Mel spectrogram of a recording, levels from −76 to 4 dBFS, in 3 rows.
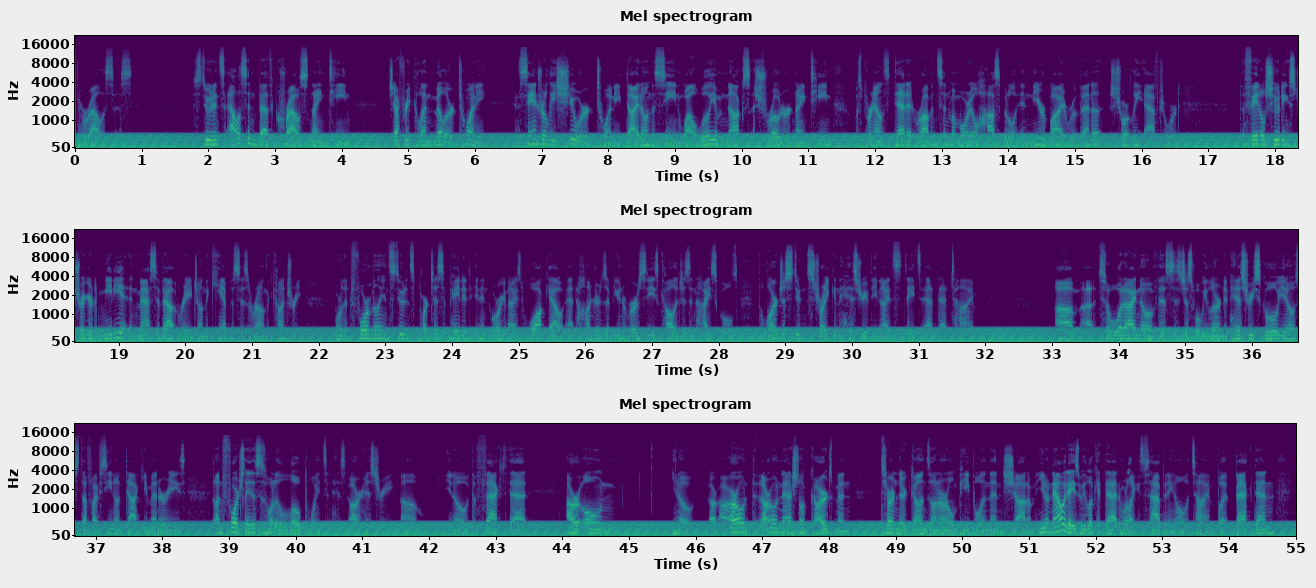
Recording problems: electrical hum; loud; throughout; 60 Hz, 6 dB below the speech

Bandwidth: 14.5 kHz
